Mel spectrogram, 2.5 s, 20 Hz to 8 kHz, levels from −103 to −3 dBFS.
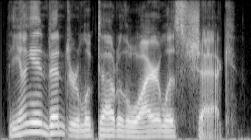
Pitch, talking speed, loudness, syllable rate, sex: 135 Hz, 215 wpm, -15 LUFS, 6.3 syllables/s, male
